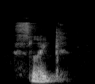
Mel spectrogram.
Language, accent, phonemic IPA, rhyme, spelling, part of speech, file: English, Southern England, /sleɪk/, -eɪk, slake, verb / noun, LL-Q1860 (eng)-slake.wav
- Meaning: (verb) 1. To satisfy (thirst, or other desires) 2. To cool (something) with water or another liquid 3. To become mixed with water, so that a true chemical combination takes place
